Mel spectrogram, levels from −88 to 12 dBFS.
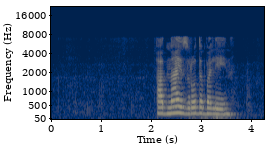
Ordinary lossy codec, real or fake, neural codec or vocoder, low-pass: none; real; none; 7.2 kHz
